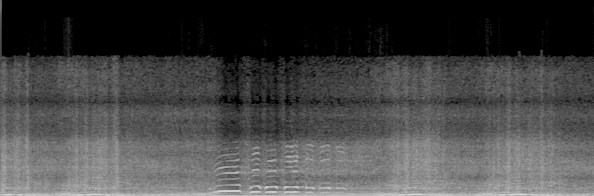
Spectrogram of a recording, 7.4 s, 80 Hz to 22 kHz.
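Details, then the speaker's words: Suzuki RF900 with a new engine at first start-up, throttle cables worn and one hose leaking: idles steadily, then picks up cleanly on several blips and drops back smoothly. Normal revving. "I can rev it finally give it some gas and maybe that's all I needed"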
